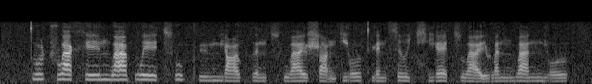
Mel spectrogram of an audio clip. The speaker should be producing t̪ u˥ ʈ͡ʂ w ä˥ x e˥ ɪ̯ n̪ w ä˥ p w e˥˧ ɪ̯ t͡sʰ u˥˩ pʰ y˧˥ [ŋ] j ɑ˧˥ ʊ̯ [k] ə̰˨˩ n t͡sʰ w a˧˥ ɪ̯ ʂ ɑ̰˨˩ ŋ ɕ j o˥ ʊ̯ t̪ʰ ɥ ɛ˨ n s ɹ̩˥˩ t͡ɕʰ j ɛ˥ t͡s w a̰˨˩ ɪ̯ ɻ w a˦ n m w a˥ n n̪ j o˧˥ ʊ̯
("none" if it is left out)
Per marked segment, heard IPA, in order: m, k

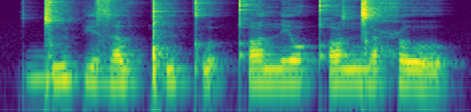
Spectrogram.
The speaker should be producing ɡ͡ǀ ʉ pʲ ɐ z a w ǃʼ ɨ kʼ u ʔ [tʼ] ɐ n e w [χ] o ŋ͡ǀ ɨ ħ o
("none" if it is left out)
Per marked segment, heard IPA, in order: qʼ, qʼ

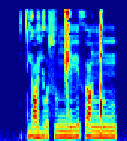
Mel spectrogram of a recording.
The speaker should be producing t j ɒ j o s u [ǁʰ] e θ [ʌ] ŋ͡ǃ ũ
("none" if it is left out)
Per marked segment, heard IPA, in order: ŋ͡ǁ, ɒ

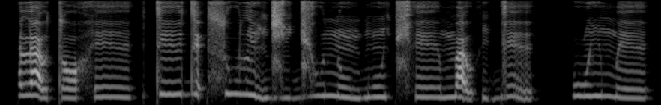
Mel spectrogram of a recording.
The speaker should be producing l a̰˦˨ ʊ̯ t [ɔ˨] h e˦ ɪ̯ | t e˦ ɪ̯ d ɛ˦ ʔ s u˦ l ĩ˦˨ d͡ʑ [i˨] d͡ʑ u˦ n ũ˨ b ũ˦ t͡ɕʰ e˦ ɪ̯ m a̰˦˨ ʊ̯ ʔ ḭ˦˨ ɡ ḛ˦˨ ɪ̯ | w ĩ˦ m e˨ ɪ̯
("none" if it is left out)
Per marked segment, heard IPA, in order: ɔ˨, i˨

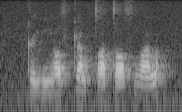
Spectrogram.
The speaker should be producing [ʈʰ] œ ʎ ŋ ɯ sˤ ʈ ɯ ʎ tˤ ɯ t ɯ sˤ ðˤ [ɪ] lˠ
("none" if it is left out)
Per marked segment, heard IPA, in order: ʈ, ɪ

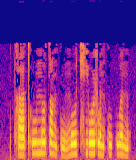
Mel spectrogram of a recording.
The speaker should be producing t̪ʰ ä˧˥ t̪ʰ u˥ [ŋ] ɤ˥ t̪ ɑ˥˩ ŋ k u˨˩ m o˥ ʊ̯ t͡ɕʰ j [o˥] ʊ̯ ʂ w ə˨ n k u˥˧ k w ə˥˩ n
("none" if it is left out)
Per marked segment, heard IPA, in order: n̪, o˥

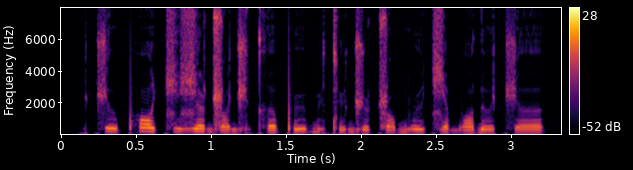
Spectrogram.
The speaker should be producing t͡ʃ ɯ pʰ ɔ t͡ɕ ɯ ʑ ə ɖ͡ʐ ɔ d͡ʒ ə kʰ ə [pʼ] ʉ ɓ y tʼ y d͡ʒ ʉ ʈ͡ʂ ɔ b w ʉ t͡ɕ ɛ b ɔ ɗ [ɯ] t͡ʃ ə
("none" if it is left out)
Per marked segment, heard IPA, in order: pʼ, ɯ

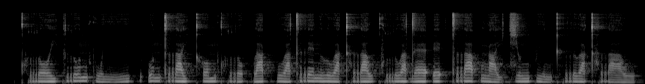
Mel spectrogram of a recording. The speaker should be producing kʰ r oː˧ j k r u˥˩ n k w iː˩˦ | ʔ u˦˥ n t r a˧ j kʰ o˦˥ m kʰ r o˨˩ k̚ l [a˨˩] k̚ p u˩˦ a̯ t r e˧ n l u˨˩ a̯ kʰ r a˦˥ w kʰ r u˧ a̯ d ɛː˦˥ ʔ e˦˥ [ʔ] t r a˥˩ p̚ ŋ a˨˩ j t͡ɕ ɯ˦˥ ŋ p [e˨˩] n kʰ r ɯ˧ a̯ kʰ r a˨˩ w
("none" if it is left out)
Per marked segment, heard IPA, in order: a˨˩, ʔ, i˨˩

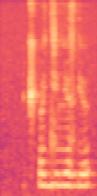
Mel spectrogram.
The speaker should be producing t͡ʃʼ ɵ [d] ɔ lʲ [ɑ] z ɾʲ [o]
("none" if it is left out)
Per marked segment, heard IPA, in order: dʲ, ɐ, ɵ

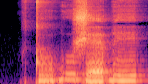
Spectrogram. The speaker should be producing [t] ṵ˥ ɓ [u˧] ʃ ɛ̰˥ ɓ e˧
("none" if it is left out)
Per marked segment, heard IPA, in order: t, u˥

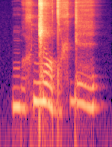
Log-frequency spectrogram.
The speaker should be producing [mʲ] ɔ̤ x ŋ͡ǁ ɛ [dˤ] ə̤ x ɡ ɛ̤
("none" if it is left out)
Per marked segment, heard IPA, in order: m, dˤ

